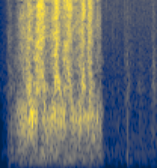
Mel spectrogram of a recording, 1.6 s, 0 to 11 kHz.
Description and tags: Drawing a sprial with an Artline 204 FAXBLAC 0.4 fineline pen. Recorded using an AKG Blue Line se300b/ck93 mic.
